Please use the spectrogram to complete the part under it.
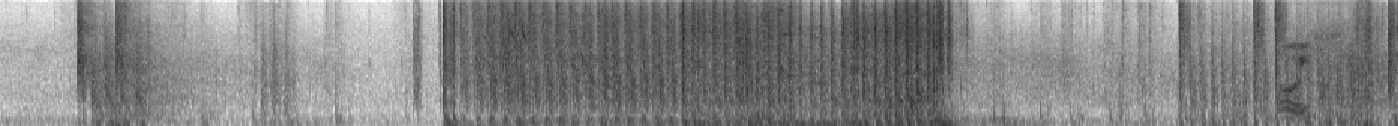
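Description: Bursts of gunfire and sniper shots in the Call of Duty DMZ video game: scattered single shots, then a long loud automatic volley, then more shots, with players talking over parts of it.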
